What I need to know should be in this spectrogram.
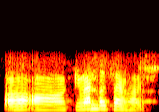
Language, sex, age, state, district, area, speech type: Assamese, female, 30-45, Assam, Tinsukia, urban, conversation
